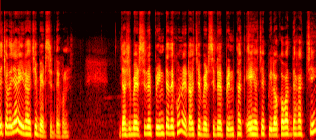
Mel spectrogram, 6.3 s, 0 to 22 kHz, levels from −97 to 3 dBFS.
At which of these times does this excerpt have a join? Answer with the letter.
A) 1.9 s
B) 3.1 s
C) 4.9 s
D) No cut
C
